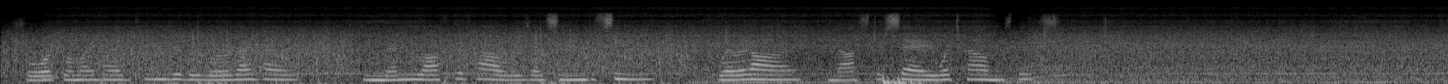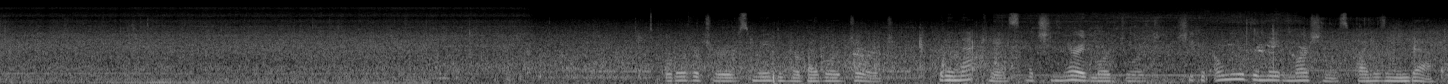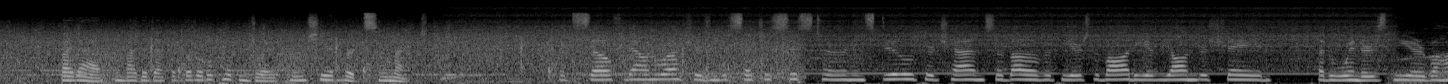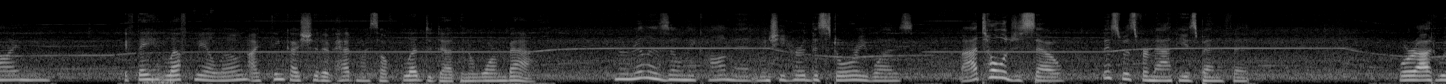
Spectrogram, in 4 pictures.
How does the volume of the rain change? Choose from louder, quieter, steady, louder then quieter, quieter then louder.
steady.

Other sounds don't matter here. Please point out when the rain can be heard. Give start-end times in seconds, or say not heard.
0.0-37.0.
